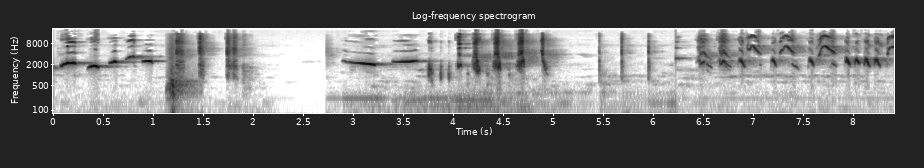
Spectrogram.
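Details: Murai batu (white-rumped shama) provoking song meant to get other shamas worked up and singing: clear whistled slurs, sharp clicks and a later run of fast, bright chirping phrases, with brief quiet gaps.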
